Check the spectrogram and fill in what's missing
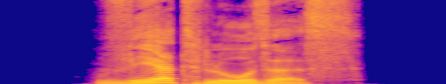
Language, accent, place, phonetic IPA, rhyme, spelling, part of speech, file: German, Germany, Berlin, [ˈveːɐ̯tˌloːzəs], -eːɐ̯tloːzəs, wertloses, adjective, De-wertloses.ogg
- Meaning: strong/mixed nominative/accusative neuter singular of wertlos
